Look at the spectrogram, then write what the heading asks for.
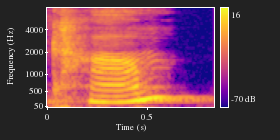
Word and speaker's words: calm: next one palm and calm again no l not even a little bit okay so pam come for example you have to calm down or let me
